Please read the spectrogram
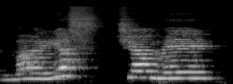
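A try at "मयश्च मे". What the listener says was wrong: Me is going down. You must hold it.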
